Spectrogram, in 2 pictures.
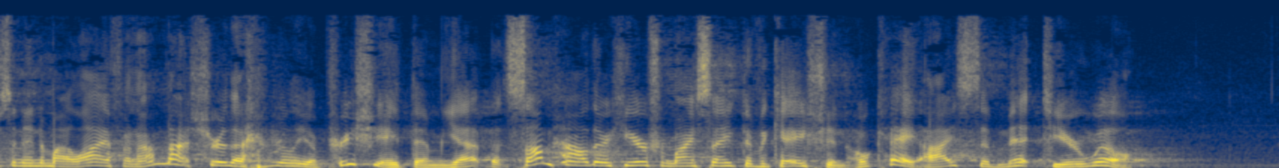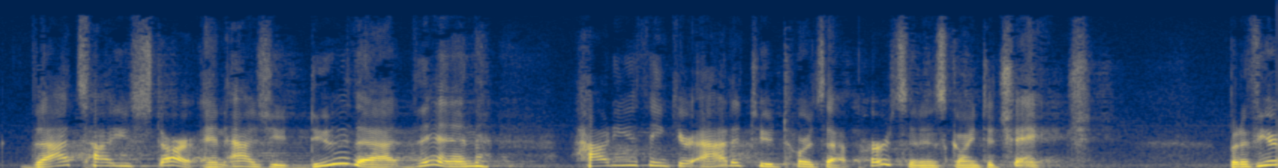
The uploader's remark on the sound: Midland Evangelical Free Church Sermon Audio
